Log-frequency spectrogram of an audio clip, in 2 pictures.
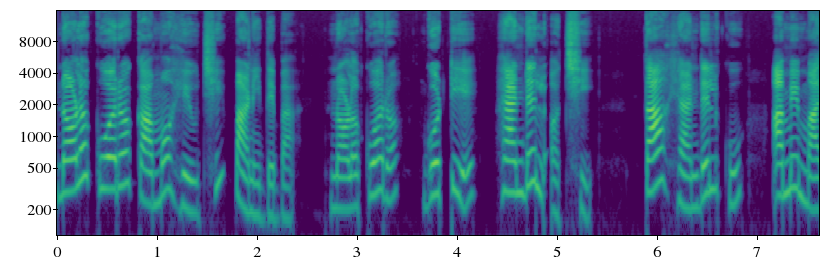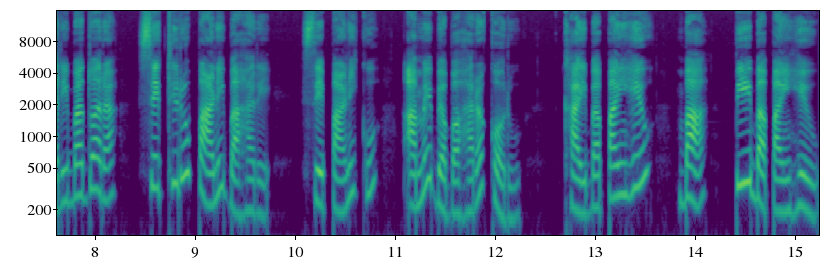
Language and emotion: Odia, neutral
